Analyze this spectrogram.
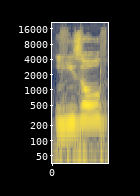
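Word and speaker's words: Easel.ly: This one is called Easel, like easily, but it's spelled like with the artist easel.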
